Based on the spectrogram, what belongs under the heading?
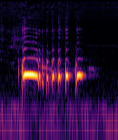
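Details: Lure call of a local zebra dove, meant to get other doves calling: one sustained coo, then a fast stutter of short pulsed notes and a final drawn-out note, clean and close with faint low background hum.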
